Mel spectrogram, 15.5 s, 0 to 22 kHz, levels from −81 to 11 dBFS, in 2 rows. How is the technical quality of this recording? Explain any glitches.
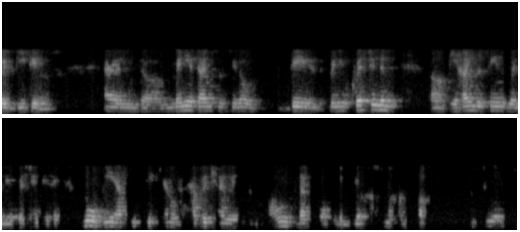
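The recording has two kinds of fault: one short packet-loss gap and a run of repeated level drops in the second half. It comes through a narrowband Speex-coded line limited to about 200 Hz to 3.7 kHz.

VoIP packet loss concealed by the speech codec occurs at 5.99–6.02 s. One roughly 20 ms frame was lost, and the decoder filled it by extrapolating the previous pitch and filter. It sounds like a brief stretched smear that fades. A spectrogram shows a flattened, repeated harmonic slice there.

Speech suppressed in double talk, likely caused by the echo canceller ducking the talker while the far side spoke, occurs at 7.52–8.75, 8.93–9.01, 9.21–9.45, 9.62–10.61, 10.85–11.08, 11.24–12.06, 12.36–14.29 and 14.75–15.47 s. The speech dips by about 10 to 30 dB, and the waveform's envelope sags in chunks.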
